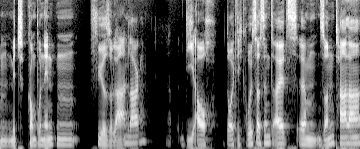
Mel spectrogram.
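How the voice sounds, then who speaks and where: This man's voice sits fairly low in pitch. His intonation stays fairly even. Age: 20s. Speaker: entrepreneur in renewable energy. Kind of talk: interview. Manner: hesitant, many fillers.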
